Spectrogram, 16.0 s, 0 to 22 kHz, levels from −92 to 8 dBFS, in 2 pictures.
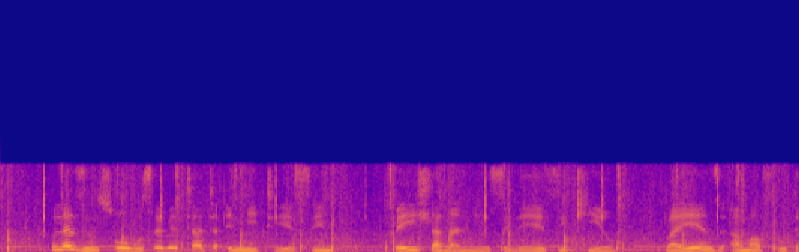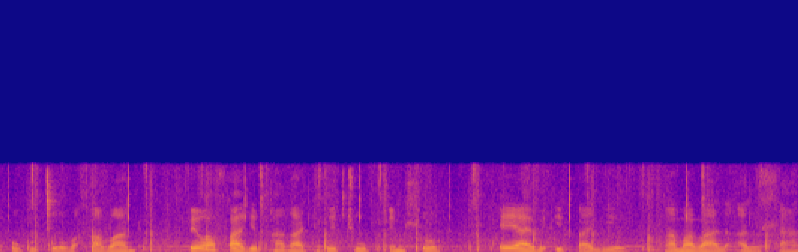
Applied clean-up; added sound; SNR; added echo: none; Walk, footsteps; 10 dB; none.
